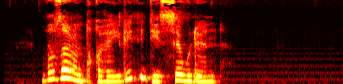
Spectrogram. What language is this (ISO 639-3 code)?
kab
